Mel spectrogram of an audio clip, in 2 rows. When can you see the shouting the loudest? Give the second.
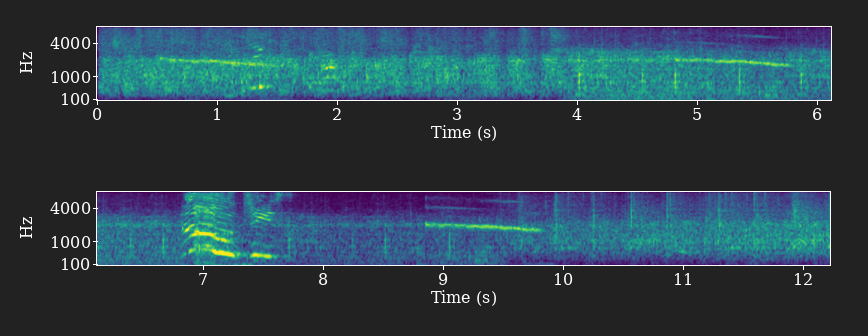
7 s.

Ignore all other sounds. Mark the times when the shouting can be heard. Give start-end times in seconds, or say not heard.
1.1-2.0, 6.8-7.8.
